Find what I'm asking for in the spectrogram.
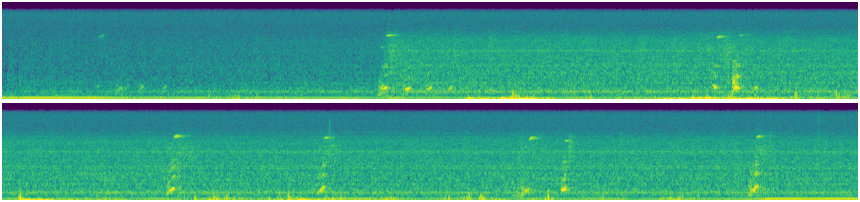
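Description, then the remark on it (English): A sleeping female dog, dreaming, lets out soft, intermittent whimpers and muffled little woofs, scattered every few seconds over a steady low hum, quiet. “I've never seen a dog who dreams so much.”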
